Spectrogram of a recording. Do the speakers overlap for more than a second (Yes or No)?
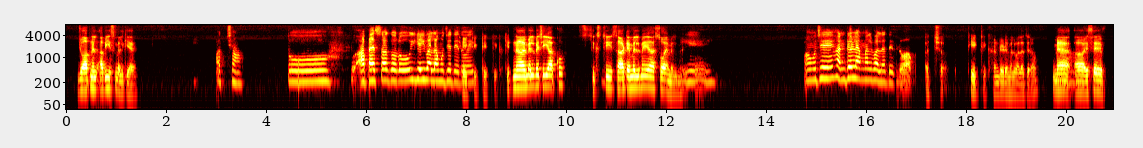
No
